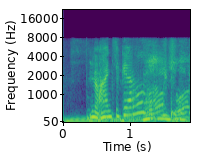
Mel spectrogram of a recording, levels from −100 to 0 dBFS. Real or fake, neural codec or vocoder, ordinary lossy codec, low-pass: fake; codec, 16 kHz, 2 kbps, X-Codec, HuBERT features, trained on general audio; none; none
